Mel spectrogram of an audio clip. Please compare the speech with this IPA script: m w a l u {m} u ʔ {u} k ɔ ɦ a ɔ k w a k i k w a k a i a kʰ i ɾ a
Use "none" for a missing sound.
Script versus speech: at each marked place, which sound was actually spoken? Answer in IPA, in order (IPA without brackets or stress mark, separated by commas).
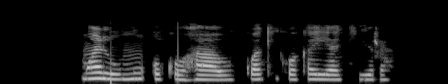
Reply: m, ɔ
